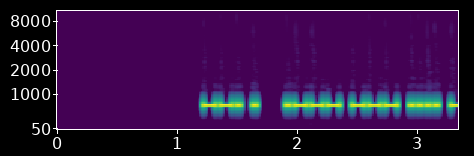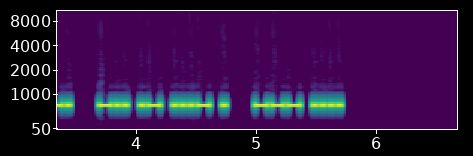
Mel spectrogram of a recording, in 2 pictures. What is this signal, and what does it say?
Morse code, heard as a keyed tone, about 34 wpm, 700 Hz. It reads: GE JOHN DAVE OH
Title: K1USN SST QSO Practice - 35wpm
